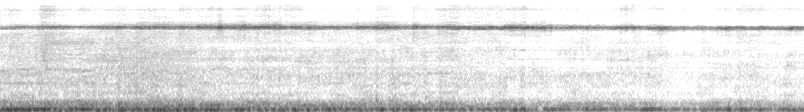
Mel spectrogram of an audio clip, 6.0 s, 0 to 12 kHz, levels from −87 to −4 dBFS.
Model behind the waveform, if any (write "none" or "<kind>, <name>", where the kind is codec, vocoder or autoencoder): codec, SNAC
